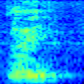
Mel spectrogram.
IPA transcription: ɜɪ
